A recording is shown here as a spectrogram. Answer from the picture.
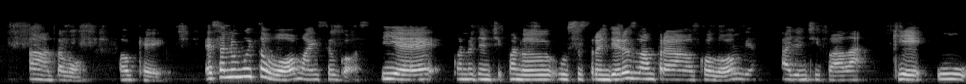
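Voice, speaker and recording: Speaking with a Spanish accent, a woman uses a fairly high pitch and ordinary pitch variation. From Colombia, Bogotá. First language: Spanish (speaking Portuguese). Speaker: interview guest. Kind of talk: interview. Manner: halting.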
